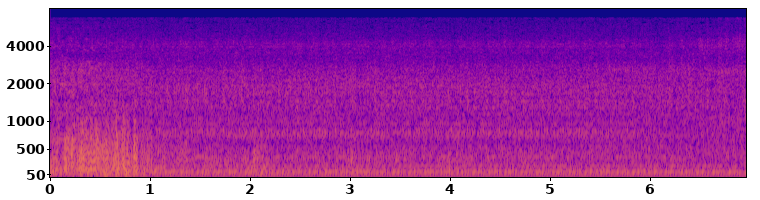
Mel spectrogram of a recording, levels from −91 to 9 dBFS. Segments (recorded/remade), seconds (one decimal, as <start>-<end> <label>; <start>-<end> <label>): 0.0-0.5 remade; 0.5-7.0 recorded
